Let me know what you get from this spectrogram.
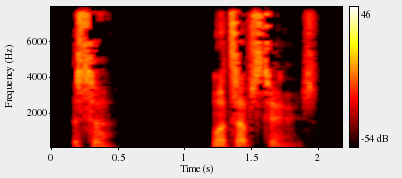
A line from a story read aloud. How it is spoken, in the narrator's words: Blackwell had come up behind him and said softly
